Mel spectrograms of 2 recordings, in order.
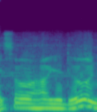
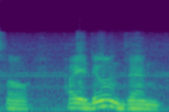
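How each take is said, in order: First: Put-on Fargo Minnesota accent. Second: Put-on light Minnesota accent, slower, with "then" tacked on the end; Fargo accent with "then". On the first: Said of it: "and they say". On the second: Quoting Fargo characters who add "then", light Minnesota accent, slower. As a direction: ease "then" onto the end like a Fargo local. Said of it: "they say words like "then" on the end".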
